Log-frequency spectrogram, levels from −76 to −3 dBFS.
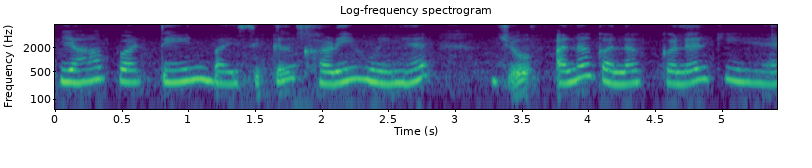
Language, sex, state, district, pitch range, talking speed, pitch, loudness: Hindi, female, Andhra Pradesh, Chittoor, 255-310 Hz, 145 wpm, 275 Hz, -29 LUFS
